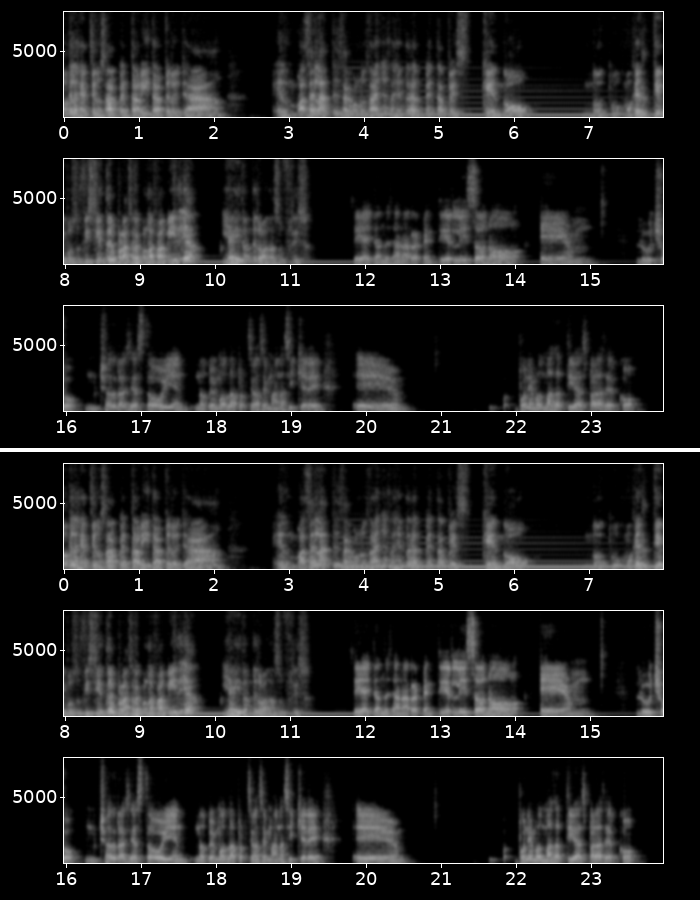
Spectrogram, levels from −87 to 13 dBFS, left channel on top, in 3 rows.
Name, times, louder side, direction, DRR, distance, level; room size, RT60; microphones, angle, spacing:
voice 1, 0.0-2.1 2.8-5.3 5.6-6.2 6.9-9.8 10.1-11.2, left 1 dB, 30° left, 1.9 m, -28 dB
sound 1, 3.6-14.3, right 7 dB, 65° left, 2.0 m, -40 dB
voice 2, 11.9-14.1 14.3-15.0 15.6-19.6 19.8-20.5 22.0-23.5, right 5 dB, 40° right, 0.3 m, -30 dB
3.9 x 2.2 x 3.2 m
head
